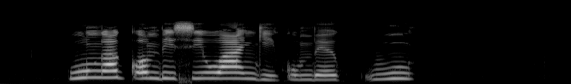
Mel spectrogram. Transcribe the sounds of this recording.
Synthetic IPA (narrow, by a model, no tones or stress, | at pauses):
wuŋɡakʼombisiwaŋɡikumbɛ | wu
